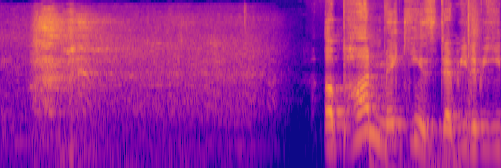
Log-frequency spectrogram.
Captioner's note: R-Truth laughing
